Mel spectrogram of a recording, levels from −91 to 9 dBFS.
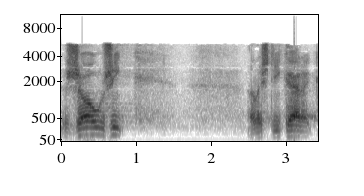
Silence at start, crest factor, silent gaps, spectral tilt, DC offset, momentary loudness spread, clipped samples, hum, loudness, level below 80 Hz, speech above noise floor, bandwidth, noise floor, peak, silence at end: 0.05 s; 16 dB; none; -4.5 dB/octave; under 0.1%; 20 LU; under 0.1%; none; -14 LUFS; -68 dBFS; 32 dB; 6.2 kHz; -46 dBFS; 0 dBFS; 0 s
